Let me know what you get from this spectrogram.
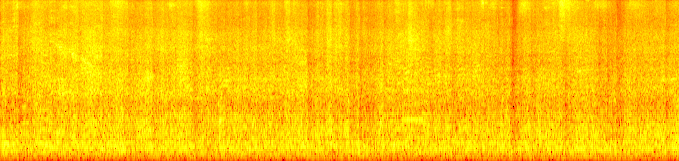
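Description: Moving passenger train carriage heard from inside: a steady running rumble with a faint hum and a few light knocks from the wheels and carriage.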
